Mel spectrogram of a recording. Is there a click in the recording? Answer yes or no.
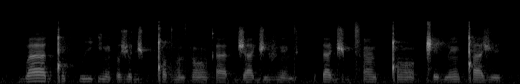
yes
